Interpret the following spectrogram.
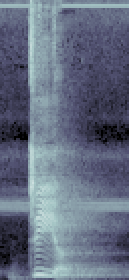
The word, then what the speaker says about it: deer: It is deer.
